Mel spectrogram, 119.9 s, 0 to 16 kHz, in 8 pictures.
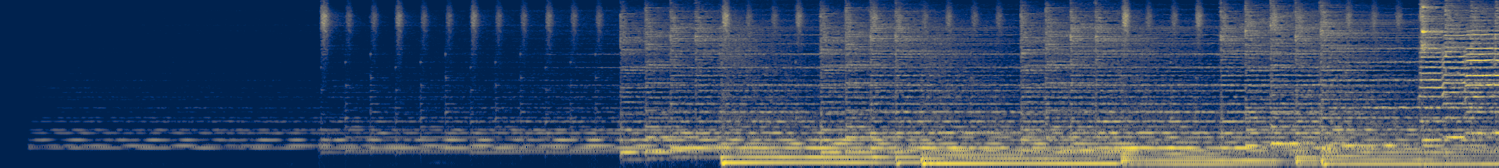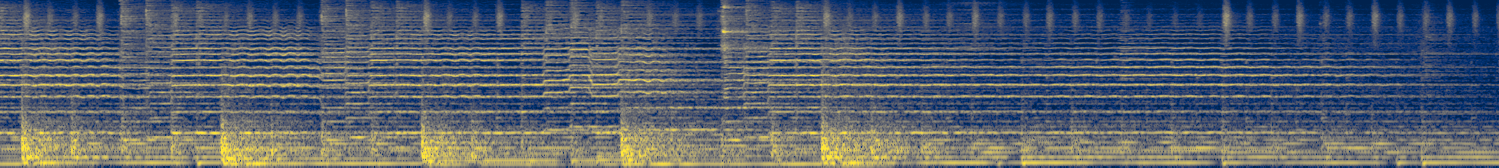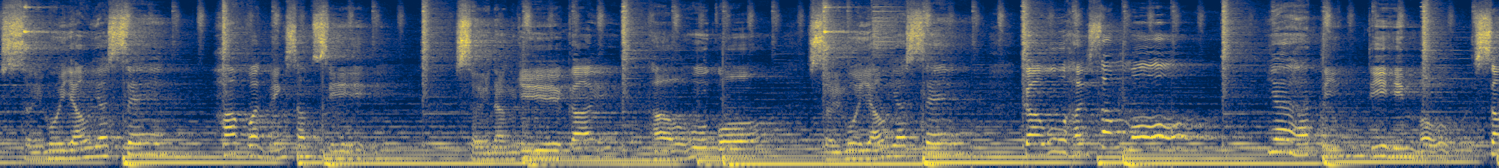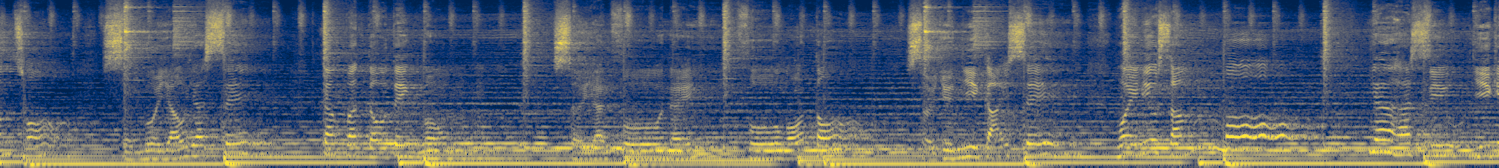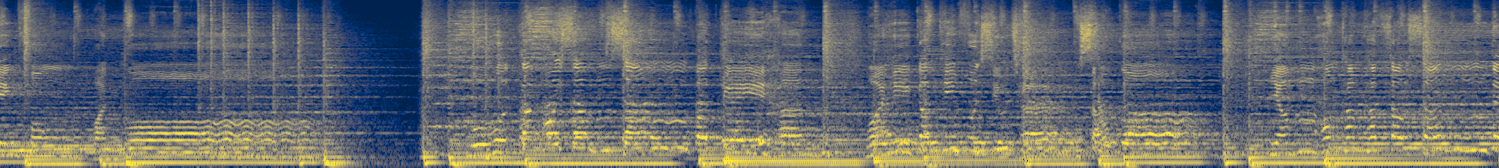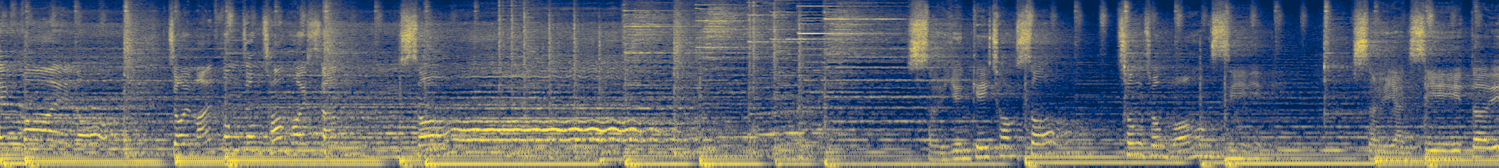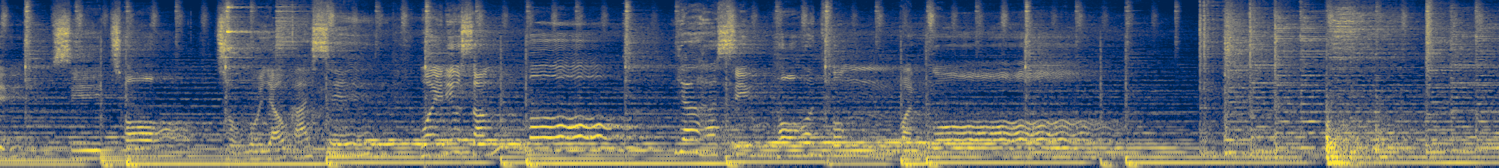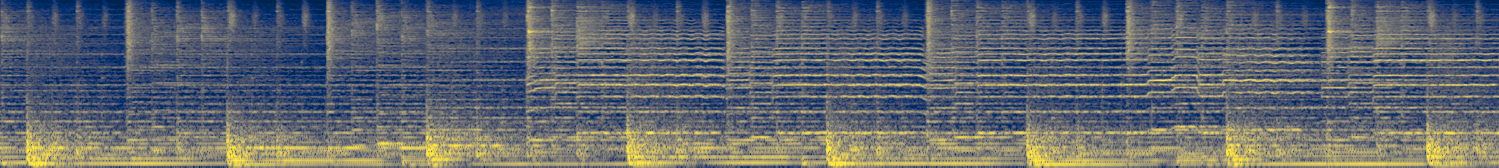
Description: '已收藏' : '收藏'}} 4/4 61-80 中级 动态鼓谱 粤语 经典歌曲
